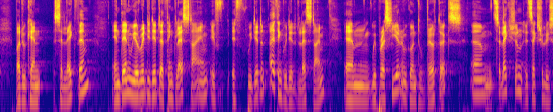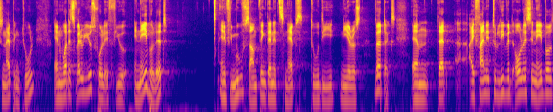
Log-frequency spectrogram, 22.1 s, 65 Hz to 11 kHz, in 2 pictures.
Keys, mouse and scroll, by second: 3.8 click, 6.2 click, 12.8 click, 14.6 g.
